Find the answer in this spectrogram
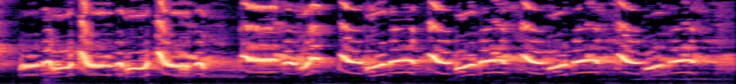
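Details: Chinese hwamei in loud varied song, meant for training other birds: jumbled rich whistles followed by a rhythmic series of rising, ringing whistled notes repeated about once a second.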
